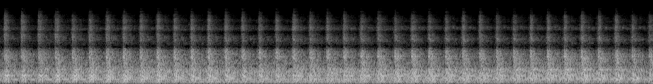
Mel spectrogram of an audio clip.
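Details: Electrolux LTE12 washing machine suspension test: sharp, very regular knocks at about three per second with a hollow metallic ring as the drum bangs. Repeated knocking, cause unclear.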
